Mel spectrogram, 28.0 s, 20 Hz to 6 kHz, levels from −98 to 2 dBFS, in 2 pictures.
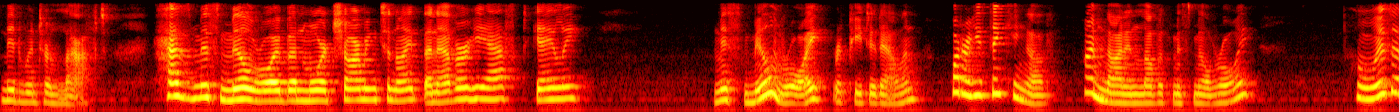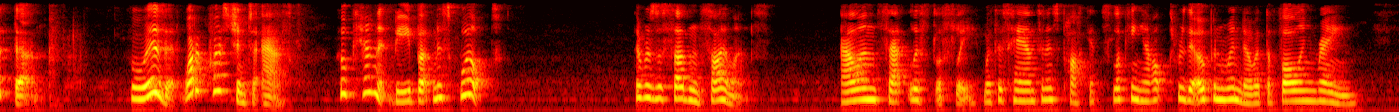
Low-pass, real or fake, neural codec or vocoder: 5.4 kHz; real; none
